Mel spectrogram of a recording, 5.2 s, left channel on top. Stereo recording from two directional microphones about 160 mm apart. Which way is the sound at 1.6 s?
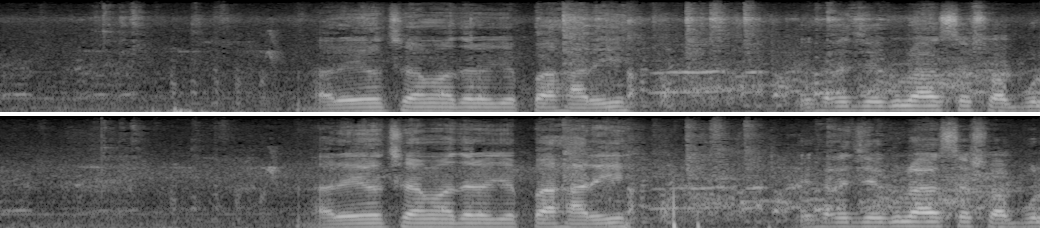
10° left (ahead or behind).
